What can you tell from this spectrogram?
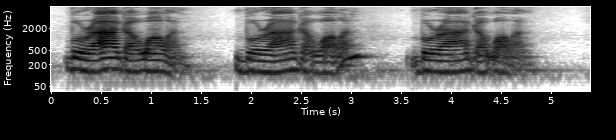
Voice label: "buraagawalin", Dhurga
